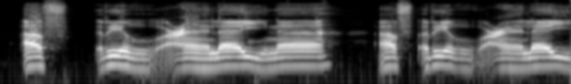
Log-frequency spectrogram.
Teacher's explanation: tanda baca kasrah nih baris satu ke bawah tanda baca kasrah maka huruf ro dibaca tipis dibaca tarkik sehingga pangkal lisan kita itu tidak naik terangkat ke atas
